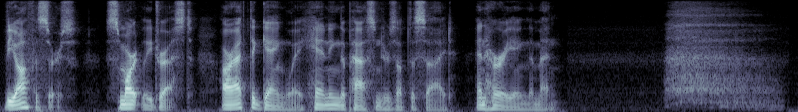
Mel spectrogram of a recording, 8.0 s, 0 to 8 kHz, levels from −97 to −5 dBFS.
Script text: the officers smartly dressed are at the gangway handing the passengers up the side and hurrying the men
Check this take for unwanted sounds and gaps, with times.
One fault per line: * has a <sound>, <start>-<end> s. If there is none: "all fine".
* has a sigh, 6.6-7.9 s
